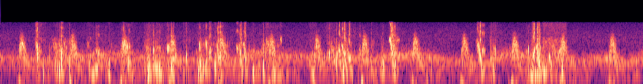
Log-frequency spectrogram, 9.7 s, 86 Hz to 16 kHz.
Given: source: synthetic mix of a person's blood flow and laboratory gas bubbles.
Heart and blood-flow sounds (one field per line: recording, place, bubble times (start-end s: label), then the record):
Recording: Doppler ultrasound of blood flow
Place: subclavian vein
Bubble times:
0.51-1.07 s: bubbles
1.28-1.68 s: bubbles
1.79-1.99 s: bubbles
2.14-2.64 s: bubbles
2.73-2.86 s: bubbles
2.93-3.44 s: bubbles
3.53-4.24 s: bubbles
4.62-4.75 s: bubbles
4.88-5.33 s: bubbles
5.38-5.42 s: bubbles
5.56-5.78 s: bubbles
5.81-6.00 s: bubbles
7.12-7.29 s: bubbles
7.33-7.46 s: bubbles
7.86-8.49 s: bubbles
From the record:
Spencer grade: 3 (all of the cardiac periods contain showers or single bubble signals, but not dominating or overriding the cardiac motion signals)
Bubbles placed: anywhere in the cardiac cycle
